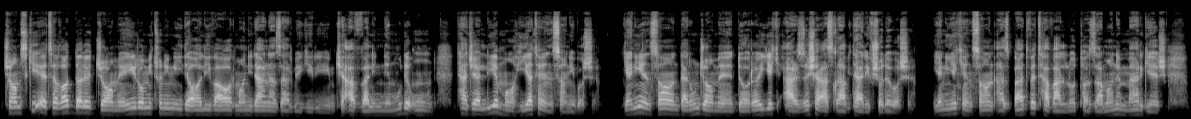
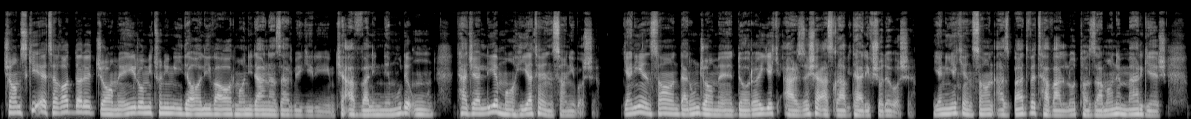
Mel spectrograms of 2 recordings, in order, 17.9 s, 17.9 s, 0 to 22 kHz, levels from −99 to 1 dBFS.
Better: second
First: thin; very; fading below 400 Hz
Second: none

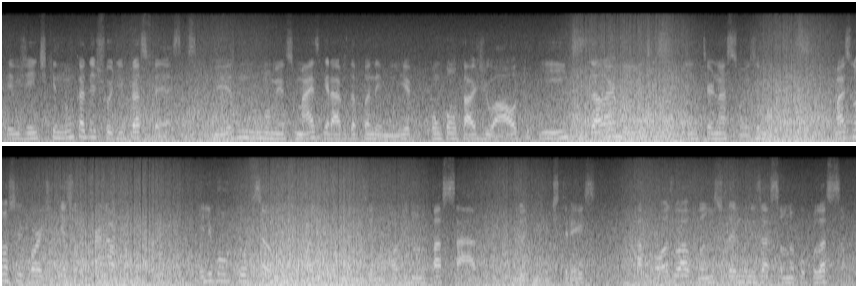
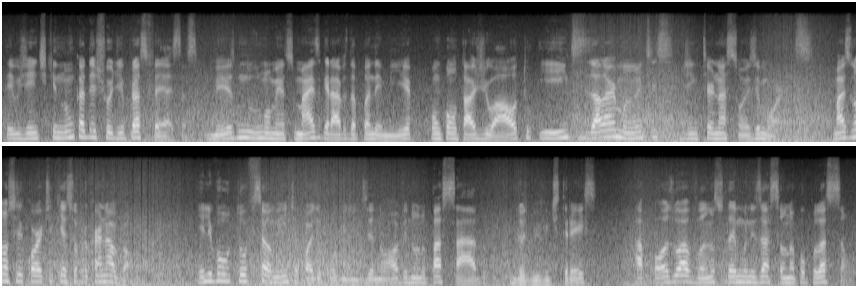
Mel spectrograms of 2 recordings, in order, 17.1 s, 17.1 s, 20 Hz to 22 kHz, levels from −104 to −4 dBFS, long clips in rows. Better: second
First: wind noise on the microphone; heavy; 2 dB above the speech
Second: wind noise on the microphone; occasional gusts; 10 dB below the speech

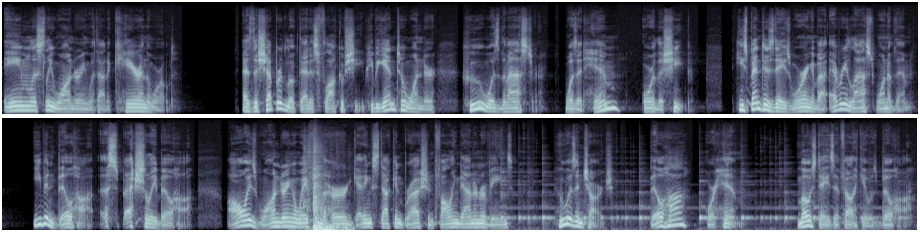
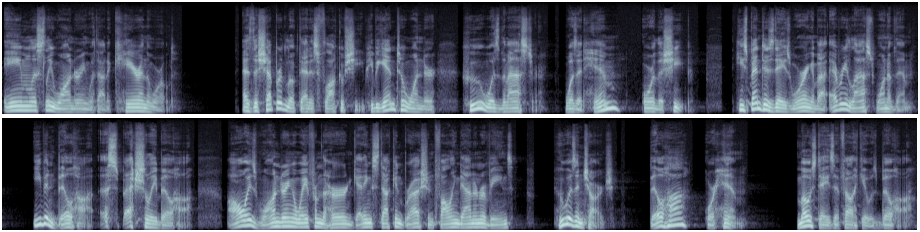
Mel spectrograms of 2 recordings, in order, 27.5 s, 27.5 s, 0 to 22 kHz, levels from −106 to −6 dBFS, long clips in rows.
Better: second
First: door banging; loud; at 18 s; peak 5 dB above the speech // clattering dishes; noticeable; from 21 s on; peak 9 dB below the speech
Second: none

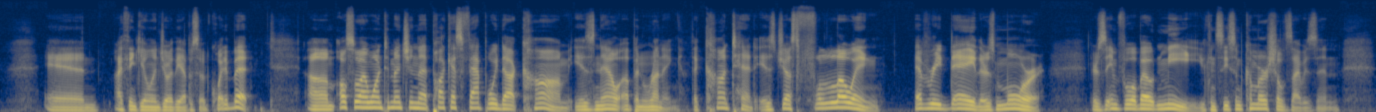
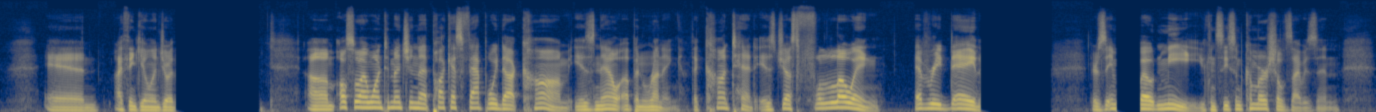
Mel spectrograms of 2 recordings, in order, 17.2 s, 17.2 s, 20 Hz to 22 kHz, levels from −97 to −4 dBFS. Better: first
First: none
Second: audio cutting out; at 2 s for 1 s, at 12 s for 1 s and at 14 s

